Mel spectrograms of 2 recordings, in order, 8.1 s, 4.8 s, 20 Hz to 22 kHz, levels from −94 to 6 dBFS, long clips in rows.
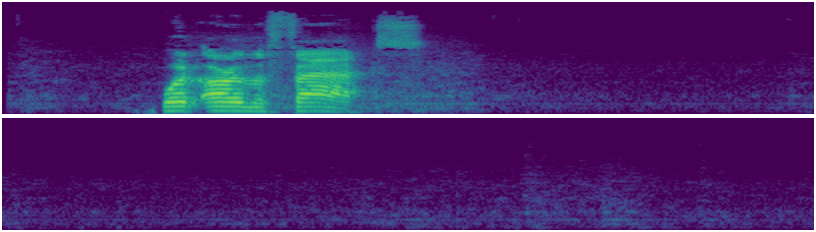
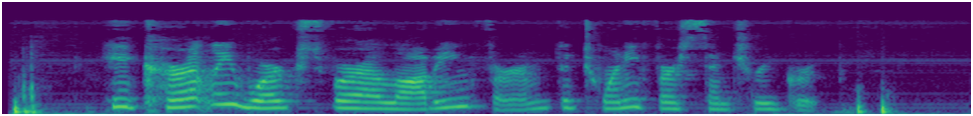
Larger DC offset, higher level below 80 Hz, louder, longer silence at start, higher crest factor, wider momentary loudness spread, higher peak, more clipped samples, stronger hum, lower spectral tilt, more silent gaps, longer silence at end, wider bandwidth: neither; second, -74 dBFS vs -48 dBFS; first, -16 LUFS vs -25 LUFS; first, 0.8 s vs 0.05 s; about the same, 22 dB vs 20 dB; first, 20 LU vs 13 LU; first, -2 dBFS vs -6 dBFS; neither; neither; second, -4 dB/octave vs -5.5 dB/octave; neither; first, 6.05 s vs 0.35 s; first, 14 kHz vs 11.5 kHz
